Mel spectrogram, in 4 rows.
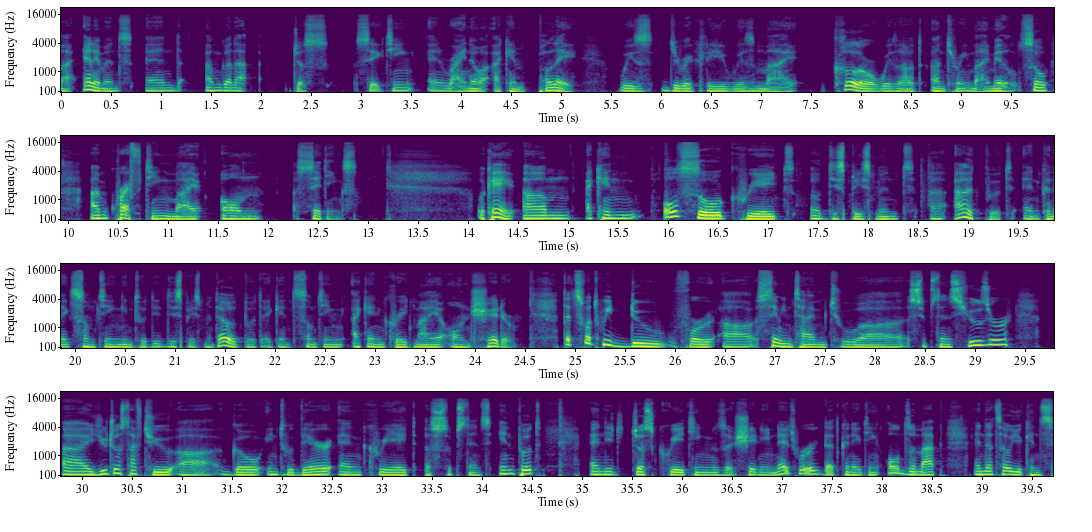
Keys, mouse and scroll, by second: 0.4 scroll down 1, 1.2 click, 1.2 scroll down 1, 1.3 double click, 2.3 click, 3.8-6.0 drag, 6.0 click, 6.8-8.5 drag, 8.5-11.1 drag, 13.0 double click, 13.7-15.5 drag, 15.5 click, 15.8 ctrl+space, 16.4-17.6 typing, 17.7 Down, 17.9 Down, 18.5 Return, 24.9 click, 25.0 double click, 25.6 click, 26.8 click, 29.2 click, 31.9 click, 33.9-35.4 drag, 36.1 click, 36.3 double click, 38.0 click, 38.1 double click, 38.8 click.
